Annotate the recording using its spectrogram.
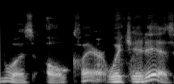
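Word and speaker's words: Eau Claire: typewriter uh and it said that the proper pronunciation was O Clair which it is it's French it's like Farm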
